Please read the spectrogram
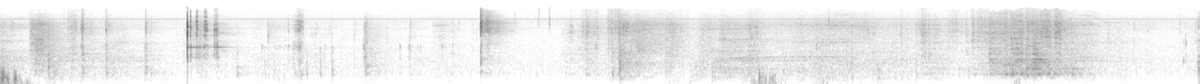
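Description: Light clicks and knocks of a small homemade plastic toy car being picked up, turned around and set down by hand: polystyrene-plate wheels and plastic parts knocking, with the sharpest knocks about one and three seconds in, then a faint rustle.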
